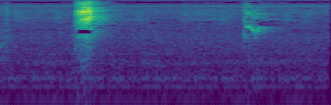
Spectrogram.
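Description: A budgerigar gives two brief, scratchy high chirps about a second apart, the second a quick falling note, over a faint steady background hum.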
